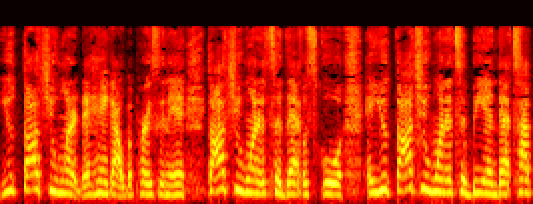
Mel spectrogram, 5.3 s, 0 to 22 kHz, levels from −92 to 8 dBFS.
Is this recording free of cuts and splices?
no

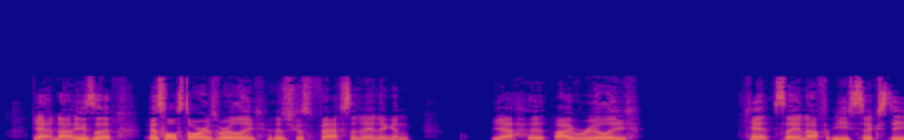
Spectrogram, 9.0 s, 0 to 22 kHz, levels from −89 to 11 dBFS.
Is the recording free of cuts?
yes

